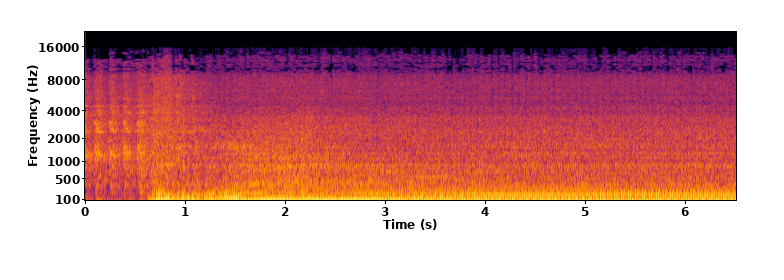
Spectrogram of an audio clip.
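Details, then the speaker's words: Toyota AE86 after the exhaust fix; the tip is not yet final-welded, pending the bumper install. The engine catches and settles into a smooth, even idle with a soft, quiet exhaust note and no leak puffing or rasp: normal exhaust at idle. "well it sounds good I like the way I like it's nice and quiet it's perfect for me"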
